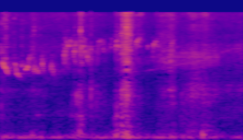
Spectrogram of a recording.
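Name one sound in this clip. A digging tool thuds into the soil.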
